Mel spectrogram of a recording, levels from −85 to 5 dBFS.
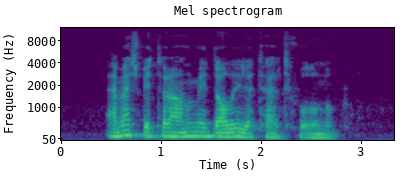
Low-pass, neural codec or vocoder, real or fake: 10.8 kHz; codec, 44.1 kHz, 7.8 kbps, DAC; fake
